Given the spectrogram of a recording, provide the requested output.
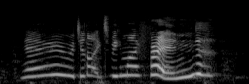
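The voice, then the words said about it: Put-on British accent. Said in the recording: “start talking in my British accent”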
